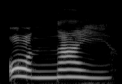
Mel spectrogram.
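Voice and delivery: put-on high-pitched kids' show teddy bear; cartoon teddy bear. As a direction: imitate a weary little teddy, high and drawn out at the end. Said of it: "I sound like that teddy bear".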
